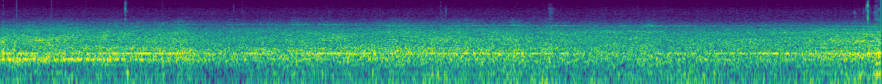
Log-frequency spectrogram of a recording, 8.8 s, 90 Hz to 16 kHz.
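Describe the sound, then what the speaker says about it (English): A CRJ jet landing on runway 12 right at Minneapolis–St. Paul Airport during a winter storm, a loud, steady broadband jet roar that holds evenly throughout, heard from the field without clear talk. "I was going to wonder when that CRJ-9 or 700 rather was going to plant it down on runway 12 right"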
